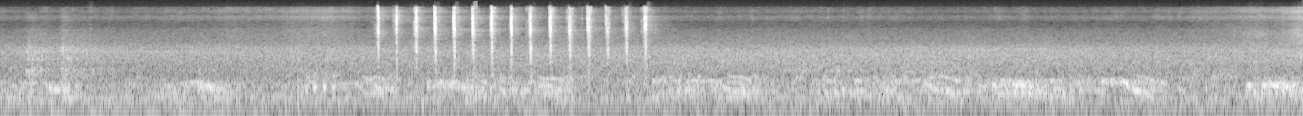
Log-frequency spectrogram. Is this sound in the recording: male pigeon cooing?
yes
